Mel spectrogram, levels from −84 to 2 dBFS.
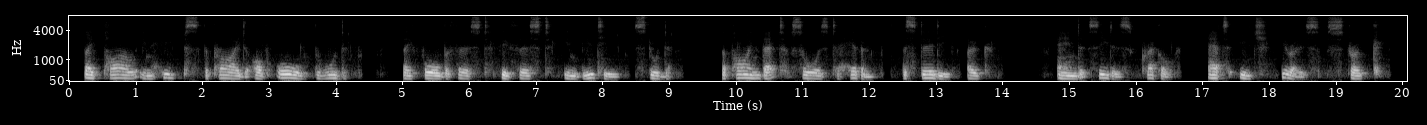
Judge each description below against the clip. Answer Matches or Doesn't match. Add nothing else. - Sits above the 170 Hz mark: Doesn't match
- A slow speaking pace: Matches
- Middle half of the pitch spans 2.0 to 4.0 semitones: Matches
